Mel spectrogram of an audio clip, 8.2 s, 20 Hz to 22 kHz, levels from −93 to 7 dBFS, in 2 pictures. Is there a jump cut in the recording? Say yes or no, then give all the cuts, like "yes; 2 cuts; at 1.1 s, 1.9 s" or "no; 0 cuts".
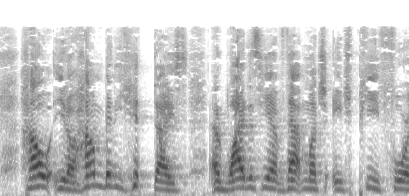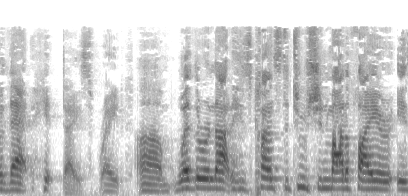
yes; 1 cut; at 5.4 s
